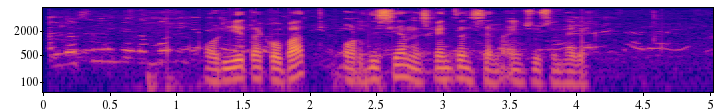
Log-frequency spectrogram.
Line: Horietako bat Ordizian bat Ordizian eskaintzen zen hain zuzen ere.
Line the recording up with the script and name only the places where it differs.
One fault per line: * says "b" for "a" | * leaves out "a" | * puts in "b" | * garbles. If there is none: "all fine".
* leaves out "bat Ordizian"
